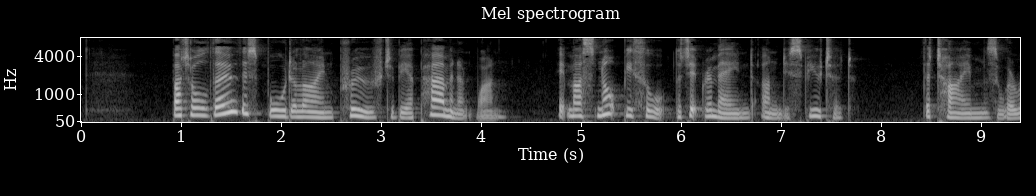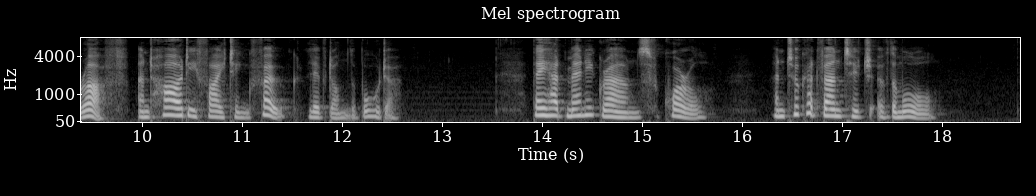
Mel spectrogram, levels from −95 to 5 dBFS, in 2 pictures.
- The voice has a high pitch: Yes, high, 205 Hz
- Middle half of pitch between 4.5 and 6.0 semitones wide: Yes, average, 5.2 semitones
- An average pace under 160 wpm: Yes, average, 140 wpm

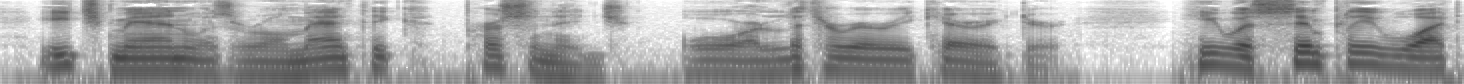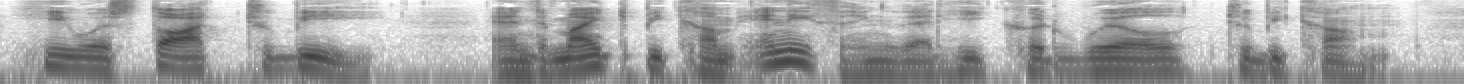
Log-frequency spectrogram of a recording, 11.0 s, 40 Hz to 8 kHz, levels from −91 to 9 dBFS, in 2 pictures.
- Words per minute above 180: No, average, 155 wpm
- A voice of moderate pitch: No, low, 100 Hz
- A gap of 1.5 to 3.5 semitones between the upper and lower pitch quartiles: No, average, 4.1 semitones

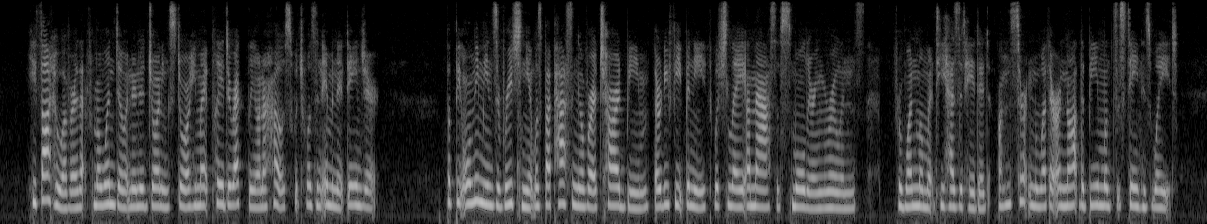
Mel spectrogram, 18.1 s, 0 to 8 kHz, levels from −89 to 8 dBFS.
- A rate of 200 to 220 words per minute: Yes, fast, 205 wpm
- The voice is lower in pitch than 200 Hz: No, high, 240 Hz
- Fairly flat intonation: Yes, narrow, 2.0 semitones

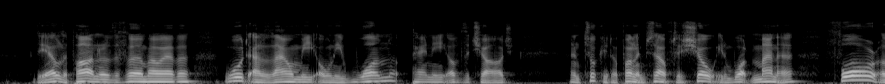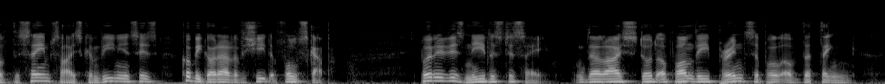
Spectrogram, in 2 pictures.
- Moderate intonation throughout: Yes, average, 4.1 semitones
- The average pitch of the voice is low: Yes, low, 125 Hz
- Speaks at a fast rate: No, average, 190 wpm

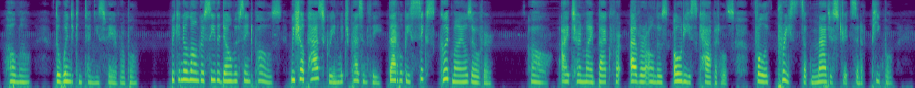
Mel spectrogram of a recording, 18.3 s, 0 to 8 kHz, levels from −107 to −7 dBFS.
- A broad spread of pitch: No, average, 3.5 semitones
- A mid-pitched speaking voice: No, high, 230 Hz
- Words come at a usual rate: Yes, average, 150 wpm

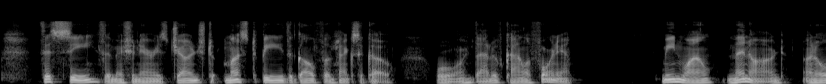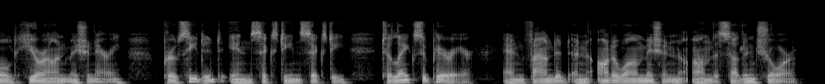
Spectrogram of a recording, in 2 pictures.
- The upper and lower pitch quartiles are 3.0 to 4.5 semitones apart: Yes, average, 4.2 semitones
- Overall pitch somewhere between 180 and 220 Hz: No, very low, 80 Hz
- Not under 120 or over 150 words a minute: Yes, average, 140 wpm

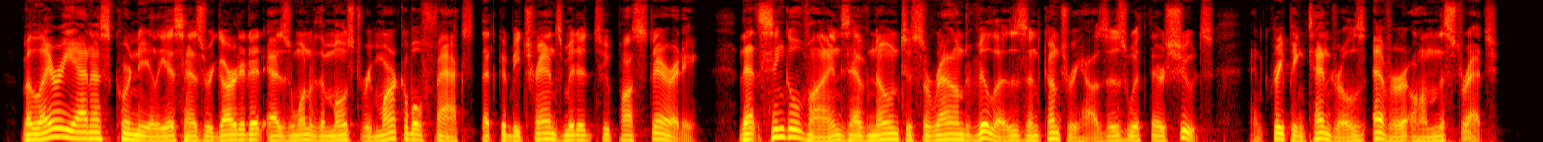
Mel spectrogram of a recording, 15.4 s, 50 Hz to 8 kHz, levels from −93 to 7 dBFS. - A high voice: No, low, 100 Hz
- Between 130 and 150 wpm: No, average, 160 wpm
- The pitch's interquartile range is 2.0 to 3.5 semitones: No, average, 3.9 semitones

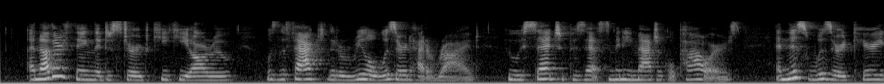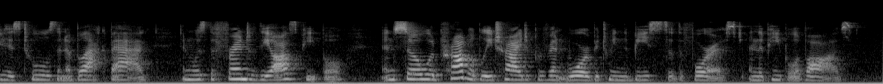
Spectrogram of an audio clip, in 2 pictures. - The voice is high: Yes, high, 215 Hz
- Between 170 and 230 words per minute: Yes, fast, 205 wpm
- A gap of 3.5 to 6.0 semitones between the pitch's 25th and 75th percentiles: No, narrow, 2.6 semitones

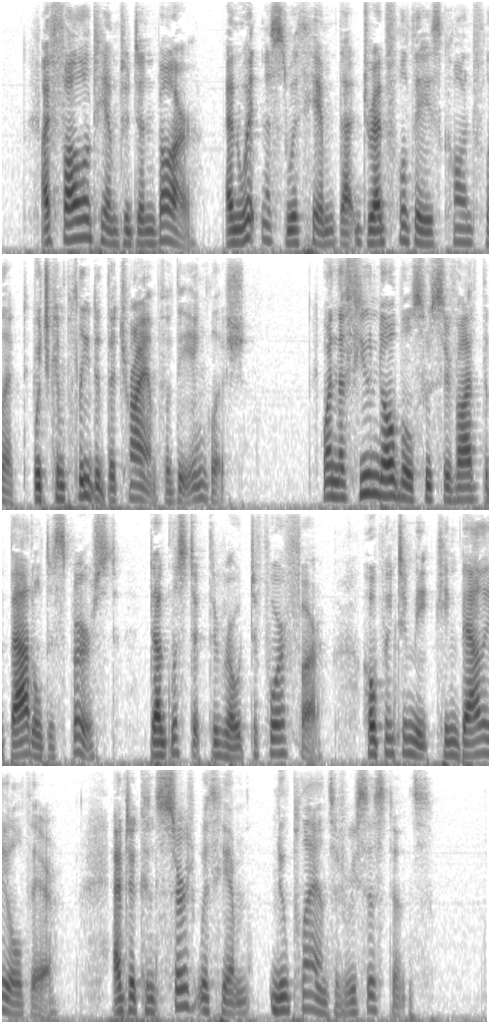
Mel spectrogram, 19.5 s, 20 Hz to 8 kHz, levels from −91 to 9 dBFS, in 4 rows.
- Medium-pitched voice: Yes, medium, 155 Hz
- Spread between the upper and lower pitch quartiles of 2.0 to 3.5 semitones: Yes, average, 2.9 semitones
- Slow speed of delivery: No, average, 155 wpm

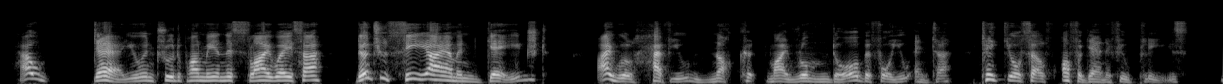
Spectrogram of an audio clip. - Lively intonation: Yes, wide, 6.6 semitones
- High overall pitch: No, medium, 170 Hz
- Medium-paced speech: Yes, average, 175 wpm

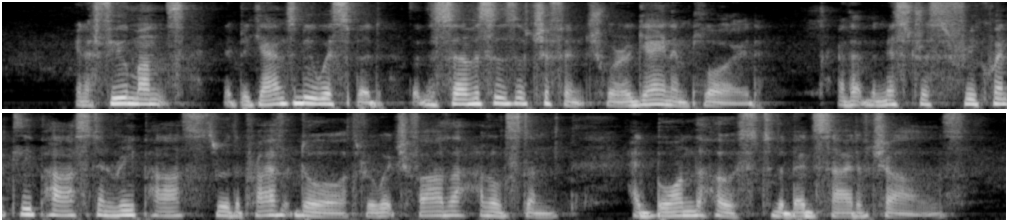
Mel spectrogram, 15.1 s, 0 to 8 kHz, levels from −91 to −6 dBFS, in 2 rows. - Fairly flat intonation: No, average, 4.3 semitones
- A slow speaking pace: No, average, 165 wpm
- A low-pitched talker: Yes, low, 125 Hz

